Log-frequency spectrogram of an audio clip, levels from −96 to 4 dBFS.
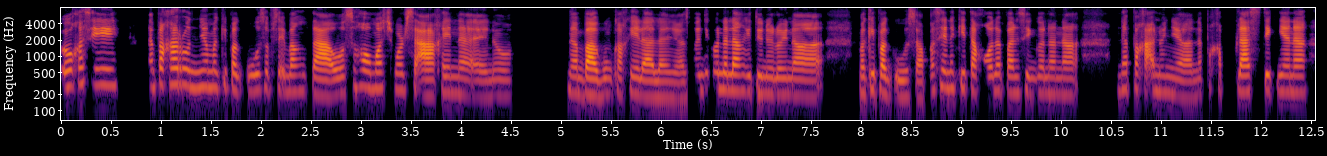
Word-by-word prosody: oo, 275 +2 0
kasi 300 -2 +3 0.3
napaka-rude 300 0 +2
niyang 270 +1 -4
makipag-usap 245 -2 -5
sa - - -6
ibang 225 0 -2
tao, 190 -2 +6
so 270 - -5
how 270 -1 0
much 255 -1 -1
more 245 - -3
sa 190 -5 +7
akin 215 -2 -4
na 195 - 0 0.2
ano, 185 +1 -10 0.6
na 210 -1 -1
bagong 195 -1 +6
kakilala 185 -4 -1
niya. 165 -1 -8
So, 230 - -15
hindi 240 - -12
ko - - -5
na 240 - 0
lang 230 0 +4
itinuloy 205 -2 -3
na 185 -2 +1 0.4
makipag-usap 190 -6 -1
kasi 245 +5 -3
nakita 255 -3 -1
ko, 210 +1 -2
napansin 215 -3 -3
ko 210 - -5
na 205 - -6
na 195 -1 -1 0.4
napaka-ano 245 -2 -1
niya, 185 -5 -4
napaka-plastic 225 - 0
niya 220 -1 +2
na, 215 - +6
220 Hz, 190 wpm, -27 LUFS, 195-255 Hz, 0.6 s, sa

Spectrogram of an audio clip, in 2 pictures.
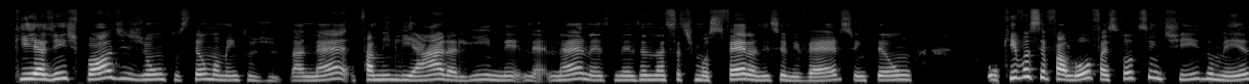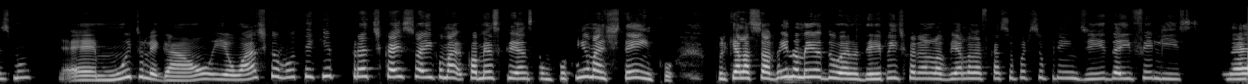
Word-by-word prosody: que 250 +1 +6
a 240 - +7
gente 265 +4 -1
pode 270 +3 +2
juntos 225 -3 -4
ter 235 - -1
um - - -2
momento 200 -3 -5
ju 165 -2 -15
a 185 0 -4
né, 215 +7 -1 0.2
familiar 215 +1 0
ali, 200 +4 -4
ne 195 -1 -5
ne 190 -3 -10
né 210 +7 -1
nes 200 -5 -4
nesse 200 +1 -3
nessa 210 +1 -3
atmosfera, 220 +2 +1
nesse 195 +2 -4
universo. 185 +3 -3
Então 200 +3 -2 0.8
o 210 0 -1
que 295 +7 +1
você 330 -3 +1
falou 235 +2 +4
faz 225 -5 -2
todo 275 +1 -1
sentido 255 -4 -4
mesmo, 245 +10 -2 0.3
é 200 0 +1
muito 260 - +1
legal 215 - +1
e 240 - -3
eu 220 -1 +3
acho 280 +8 0
que - - -2
eu 365 - +1
vou 325 +2 -2
ter 350 +1 -2
que 380 +3 0 0.2
praticar 370 -1 +2
isso 355 +1 -4
aí 330 0 +3
com 330 - -2
ma 305 -5 +3
com 265 - +1
as 290 - +5
minhas 295 -1 +1
crianças, 270 -2 0
um 250 -2 -2
pouquinho 270 +9 0
mais 310 -6 +2
tempo, 275 - 0 0.4
porque 260 +2 +2
ela 290 0 +8
só 285 +1 +4
vem 310 +7 +2
no 355 -1 +6
meio 340 -2 +4
do 295 -1 +3
ano, 255 -2 +6
de 240 +2 +2
repente 270 +1 0
quando 285 -2 0
ela 265 -1 +1
ver, 250 +2 -1
ela 265 +1 0
vai 270 - +1
ficar 270 +1 -6
super 290 +2 -9
surpreendida 270 -3 -3
e 265 0 -2
feliz, 260 -3 -6 0.3
né. 245 +1 +5
245 Hz, 185 wpm, -23 LUFS, 210-290 Hz, 0.8 s, ela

